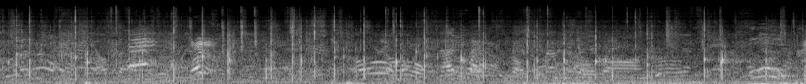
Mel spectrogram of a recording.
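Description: Pickleball paddles striking the hard plastic ball, sharp pops at irregular intervals from this and neighbouring courts, over people talking.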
